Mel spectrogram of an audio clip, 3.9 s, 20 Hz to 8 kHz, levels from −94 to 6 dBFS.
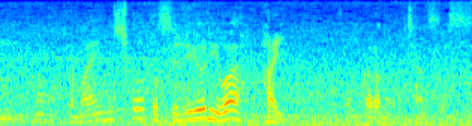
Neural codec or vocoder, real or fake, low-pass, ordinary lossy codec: none; real; none; none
